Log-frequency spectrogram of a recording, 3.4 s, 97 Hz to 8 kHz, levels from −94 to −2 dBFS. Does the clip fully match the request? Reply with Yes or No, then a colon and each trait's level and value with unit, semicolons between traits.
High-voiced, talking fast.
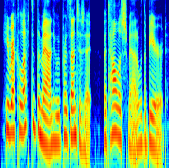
Yes: high, 210 Hz; fast, 250 wpm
